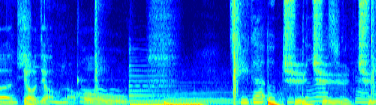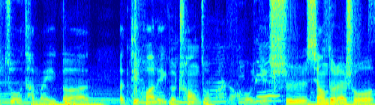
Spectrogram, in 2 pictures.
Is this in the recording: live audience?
no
